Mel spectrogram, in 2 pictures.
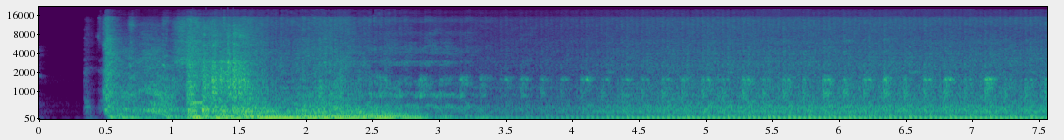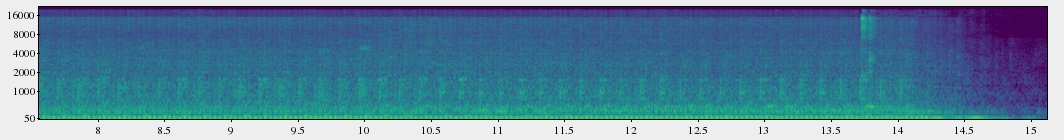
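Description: A Scout TV-904C tractor engine, freshly fitted with a replacement muffler, starts with a loud rough burst and then settles into a steady, knocking idle that runs alone and close by.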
